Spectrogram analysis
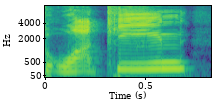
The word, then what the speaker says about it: Joaquin: everyone's gonna think everyone's gonna it's no it's Joaquin team yes yes oh yeah that's him he's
